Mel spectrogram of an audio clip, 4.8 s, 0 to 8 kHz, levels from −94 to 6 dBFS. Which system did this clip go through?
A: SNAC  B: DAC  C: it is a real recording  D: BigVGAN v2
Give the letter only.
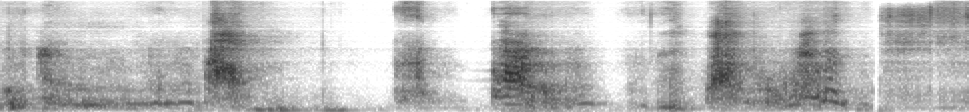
A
